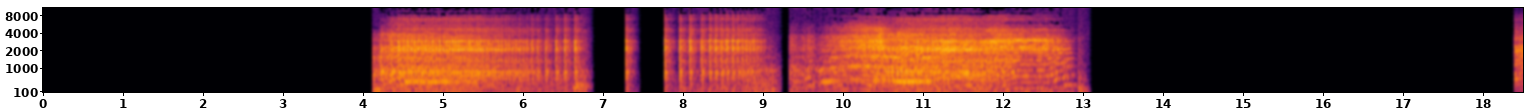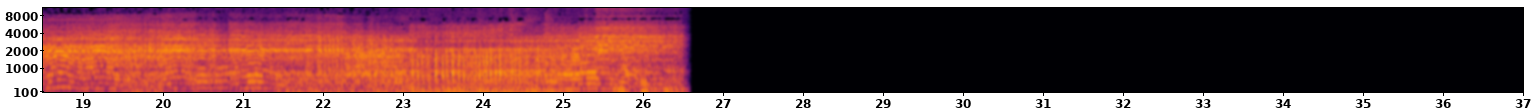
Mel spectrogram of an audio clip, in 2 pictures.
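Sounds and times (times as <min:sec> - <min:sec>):
door creaking: 0:04.1 - 0:13.1, 0:18.4 - 0:26.6.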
